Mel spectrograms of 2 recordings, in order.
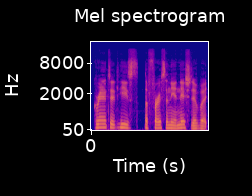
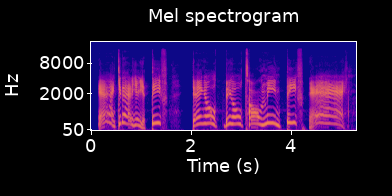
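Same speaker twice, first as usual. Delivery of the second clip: very high, shouting goblin voice. Voicing a goblin who yells at you, trying to be intimidating: goblin yelling intimidatingly. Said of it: "He's gonna yell at you".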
